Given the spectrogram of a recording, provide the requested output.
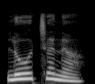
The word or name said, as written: ಲೋಚನ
